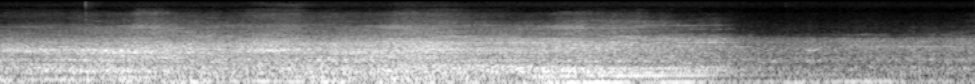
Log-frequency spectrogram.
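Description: road traffic passing

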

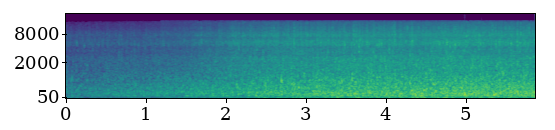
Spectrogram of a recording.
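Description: rushing river water

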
